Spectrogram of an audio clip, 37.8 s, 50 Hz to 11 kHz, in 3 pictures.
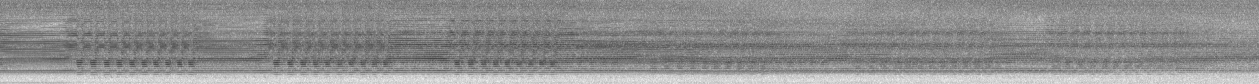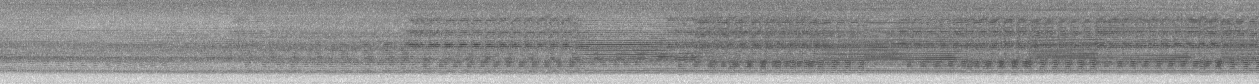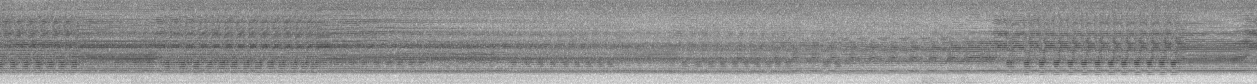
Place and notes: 水上巷, 桃米里 Puli Township - Cicadas cry
Cicadas cry
Zoom H2n MS+XY
Nantou County, Puli Township, 水上巷, 10 June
